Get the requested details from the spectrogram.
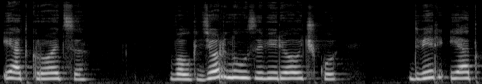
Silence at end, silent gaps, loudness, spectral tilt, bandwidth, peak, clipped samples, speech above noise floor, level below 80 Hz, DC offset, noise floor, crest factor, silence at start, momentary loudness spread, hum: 0.05 s; none; -20 LUFS; -4.5 dB/octave; over 20 kHz; -4 dBFS; under 0.1%; 44 dB; -62 dBFS; under 0.1%; -64 dBFS; 16 dB; 0.05 s; 13 LU; none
